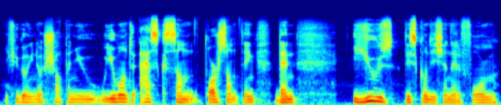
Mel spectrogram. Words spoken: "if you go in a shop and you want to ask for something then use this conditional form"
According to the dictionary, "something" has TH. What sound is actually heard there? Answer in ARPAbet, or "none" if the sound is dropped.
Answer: TH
